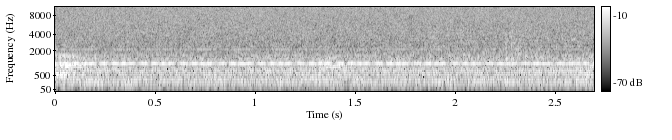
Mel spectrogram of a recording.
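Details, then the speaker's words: PowerMac G4 MDD (dual 867 MHz G4) booting: steady airy rush with a thin high whine from the two small power supply fans; very noisy but normal for this machine. "you can hear it is a very noisy computer that's mainly due to two small power supply fans that it"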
